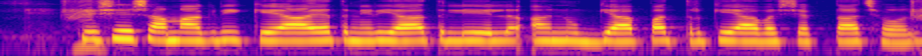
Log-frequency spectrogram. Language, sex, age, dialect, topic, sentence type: Maithili, female, 18-24, Southern/Standard, agriculture, statement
